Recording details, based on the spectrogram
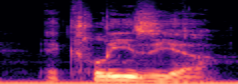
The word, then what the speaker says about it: ekklesia: The word church comes from a Greek word, ekklesia. Some people may pronounce it ecclesia, and it means the called out ones, the separated ones.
